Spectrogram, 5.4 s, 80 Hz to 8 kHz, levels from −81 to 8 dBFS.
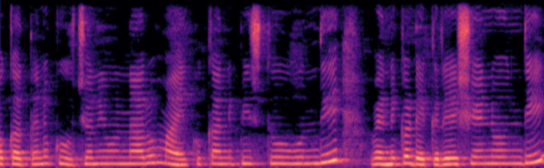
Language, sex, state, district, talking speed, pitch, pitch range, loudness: Telugu, female, Andhra Pradesh, Anantapur, 110 wpm, 300 Hz, 280-310 Hz, -15 LUFS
